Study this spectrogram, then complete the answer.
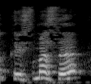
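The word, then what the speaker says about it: Christmas: तो यहां पर टी क्या है एक साइलेंट लेटर है, ठीक।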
